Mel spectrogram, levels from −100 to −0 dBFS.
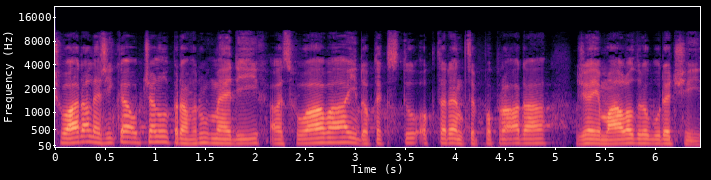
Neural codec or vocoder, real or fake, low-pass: codec, 24 kHz, 0.9 kbps, WavTokenizer, medium speech release version 2; fake; 10.8 kHz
